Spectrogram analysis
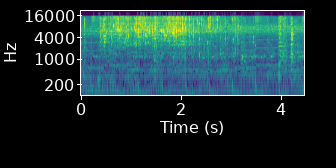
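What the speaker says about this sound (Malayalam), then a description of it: "ഇനി ഇത് മൂടുന്ന വിധത്തിൽ നമുക്ക് എന്ത് ചെയ്യാം വെള്ളം ഒഴിച്ചു കൊടുക്കണം" Water is poured into a pan in a close, continuous stream with gurgling splashes and a faint rhythmic knocking underneath.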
